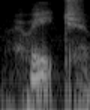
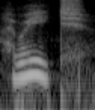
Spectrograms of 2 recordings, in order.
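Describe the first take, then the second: First: I rage whispered softly. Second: Said in the usual way. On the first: Shown as a demonstration. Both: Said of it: "I'm rage puffing".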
